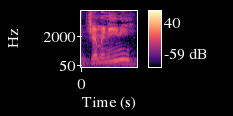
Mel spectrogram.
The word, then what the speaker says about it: Gemini: topic was that I've been pronouncing Gemini wrong all this time as have I what was it in the movie jiminy jomini jhemini yeah and repeatedly and yeah regardless of where the person was from in the country they all pronounced it that way I don't believe I've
